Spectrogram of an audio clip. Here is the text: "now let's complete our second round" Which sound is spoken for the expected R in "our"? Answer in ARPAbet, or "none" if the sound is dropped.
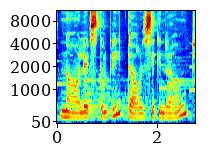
L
